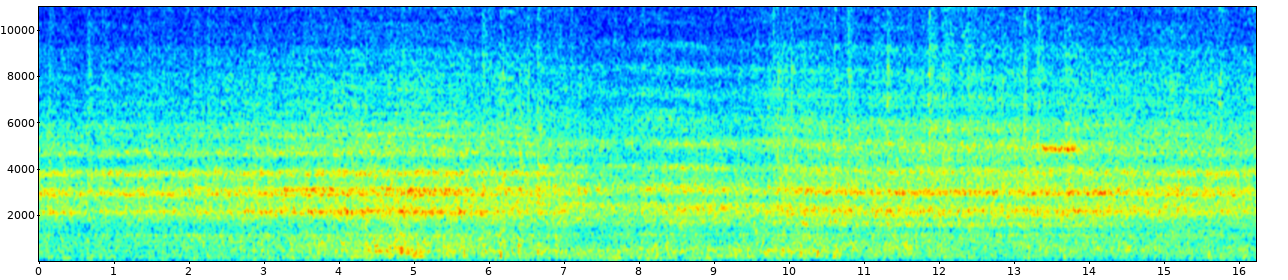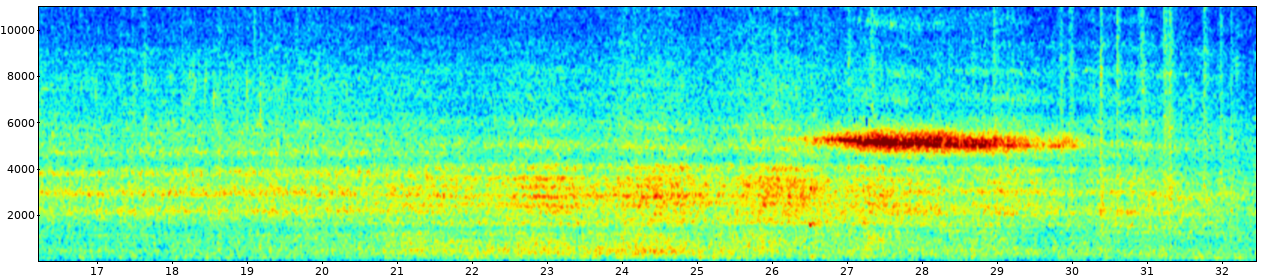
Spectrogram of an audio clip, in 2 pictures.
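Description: Freight train of container flat wagons rolling through: a steady rumble of wheels on rail with high-pitched wheel squeal throughout, and a sharper, brighter squeal near the end.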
